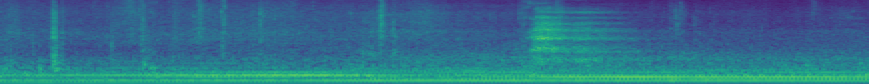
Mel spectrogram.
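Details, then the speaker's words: Square-body Chevy truck at auction, manual transmission, big muffler, no power steering, blower motor not working: smooth, even low idle with steady pulse, no ticks, knocks or misses; runs great. "Power steering, as I said, there's no power steering. Man, it runs like a top though."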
